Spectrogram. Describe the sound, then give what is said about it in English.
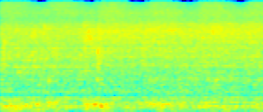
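Water running from a tap while hands are washed, a steady, even hiss of flowing water that stays fairly quiet and unbroken throughout, with no voices. “There we go. Wash my hands off.”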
